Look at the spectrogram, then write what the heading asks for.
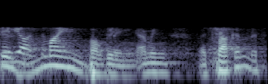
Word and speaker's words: Chakan: I mean, Chakan, that's how you pronounce it.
